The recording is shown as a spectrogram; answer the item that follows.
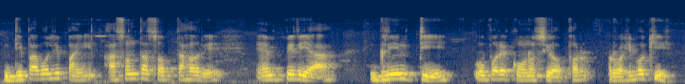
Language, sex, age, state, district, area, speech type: Odia, male, 18-30, Odisha, Bargarh, urban, read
